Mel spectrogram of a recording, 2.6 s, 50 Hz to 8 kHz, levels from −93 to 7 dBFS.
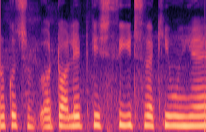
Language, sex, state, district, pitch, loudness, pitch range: Hindi, female, Jharkhand, Deoghar, 210 Hz, -12 LUFS, 200-220 Hz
